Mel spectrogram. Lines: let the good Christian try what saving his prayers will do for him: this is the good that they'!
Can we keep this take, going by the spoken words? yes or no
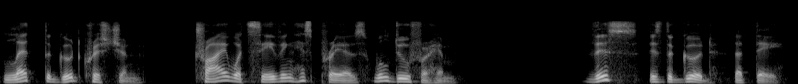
yes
